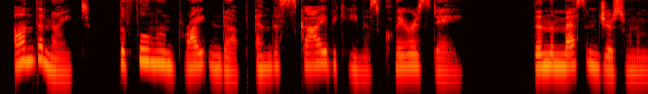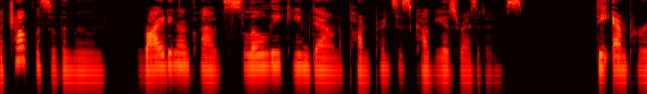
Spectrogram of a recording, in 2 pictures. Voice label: English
